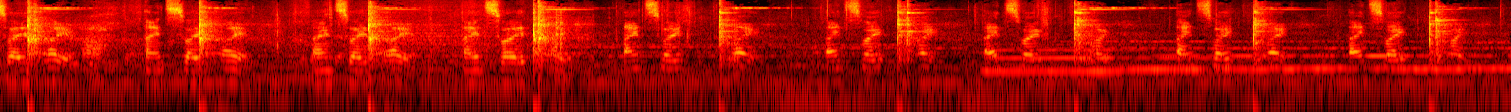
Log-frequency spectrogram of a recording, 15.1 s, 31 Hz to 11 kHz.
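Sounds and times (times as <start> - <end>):
voices talking: 0.0 - 15.1
hammers striking iron wedges to lift a heavy stone block: 0.2 - 1.0, 1.9 - 2.6, 3.5 - 4.4, 5.2 - 6.1, 7.2 - 9.6, 10.7 - 11.6, 12.5 - 13.0, 14.3 - 15.0.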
